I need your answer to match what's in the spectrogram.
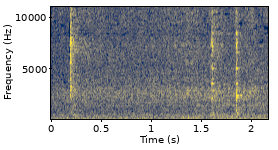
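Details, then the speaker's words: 2021 Ford Explorer, 22,000 miles, shifted between reverse and drive holding the brake, some throttle: sharp metallic ticks from behind the rear hub where the CV axle enters the bearing as the drivetrain takes up load. "heard that click again do it in reverse again and go back forward hit the gas a little while holding the brake all right that now do it again in reverse same thing it's happening right here behind this this hub where the cv axle goes into the bearing"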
